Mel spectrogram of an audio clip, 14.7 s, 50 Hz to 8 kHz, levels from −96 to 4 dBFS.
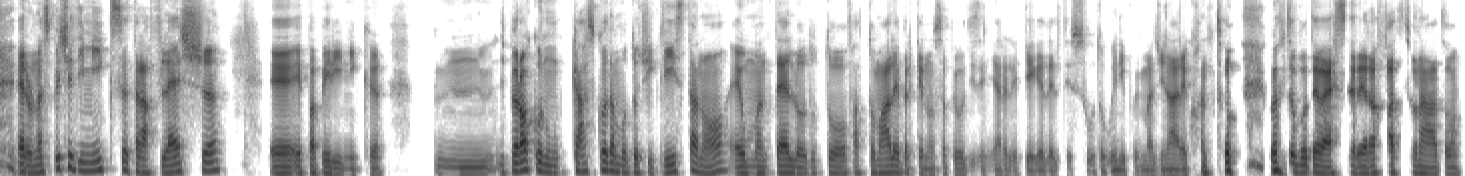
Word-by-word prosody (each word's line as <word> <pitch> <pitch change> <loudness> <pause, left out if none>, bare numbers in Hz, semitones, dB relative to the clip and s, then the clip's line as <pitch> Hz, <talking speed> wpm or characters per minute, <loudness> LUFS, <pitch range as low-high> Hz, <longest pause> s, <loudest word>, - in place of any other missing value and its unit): era 135 -4 +6
una 125 +3 +1
specie 180 +9 0
di 150 -2 -3
mix 155 +1 -1
tra 115 -3 +3
Flash 120 +6 +1 0.6
e 110 0 +5
e 110 - 0
Paperinik; 95 -4 -3 0.5
mhmm, 105 +1 -8
però 150 +5 +7
con 150 -5 +1
un 115 -1 -6
casco 140 +3 0
da 145 - +2
motociclista, 120 +3 -2
no, 130 +7 -2
e 105 - 0
un 110 +1 0
mantello 110 -1 +1
tutto 110 0 -6
fatto 110 +1 -8
male, 115 +1 +2
perché 100 - -5
non 90 0 -10
sapevo 90 0 -10
disegnare 80 -1 -12
le 75 0 -14
pieghe 75 0 -5
del 75 -2 -10
tessuto, 65 - -11
quindi 80 0 -7
puoi 75 - -19
immaginare 80 +2 -2
quanto 120 +8 -1 0.3
quanto 145 -2 +2
poteva 120 -2 +5
essere 110 +1 +4
raffazzonato. 110 -3 -1
110 Hz, 165 wpm, -22 LUFS, 100-125 Hz, 0.6 s, però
